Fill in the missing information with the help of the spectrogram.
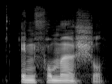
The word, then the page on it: informercial: British English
